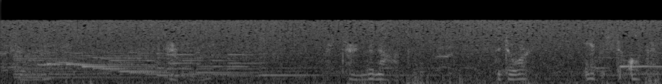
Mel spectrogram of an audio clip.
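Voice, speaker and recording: A woman's voice: fairly low pitch, lightly acted. An actress playing an anxious, loving, practical woman in a radio drama, telling her story and speaking in an earnest, dramatic way. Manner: hushed, dramatic storytelling, earnest pleading in dialogue. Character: Portia, practical woman architect, anxious and in love. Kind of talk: radio drama acting and first-person suspense narration. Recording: dull lo-fi radio recording, music behind. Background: music.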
